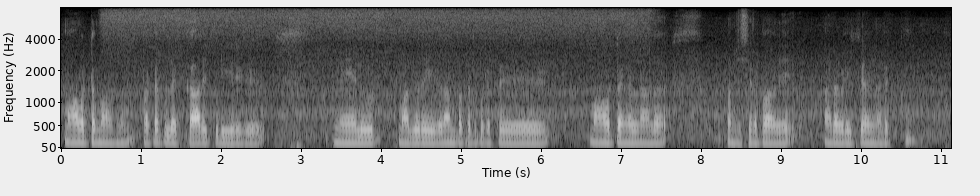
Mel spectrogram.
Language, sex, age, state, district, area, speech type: Tamil, male, 30-45, Tamil Nadu, Sivaganga, rural, spontaneous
